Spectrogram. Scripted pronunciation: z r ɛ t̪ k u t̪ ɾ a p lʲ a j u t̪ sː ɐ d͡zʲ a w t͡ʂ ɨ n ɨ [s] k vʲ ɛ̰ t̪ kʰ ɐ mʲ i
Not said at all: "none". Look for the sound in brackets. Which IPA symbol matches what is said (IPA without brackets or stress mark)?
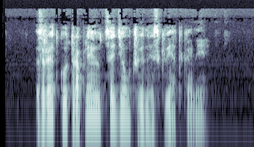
s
